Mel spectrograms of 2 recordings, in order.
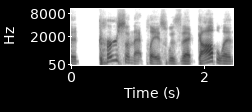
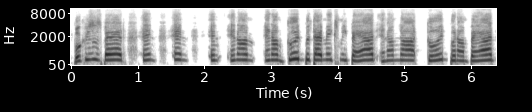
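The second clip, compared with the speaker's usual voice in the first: high, stammering goblin voice; distressed little goblin tangled in his words; Boogers. Acted. Goblin explaining himself to the party, upset goblin voice. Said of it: "he's like, he's like".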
